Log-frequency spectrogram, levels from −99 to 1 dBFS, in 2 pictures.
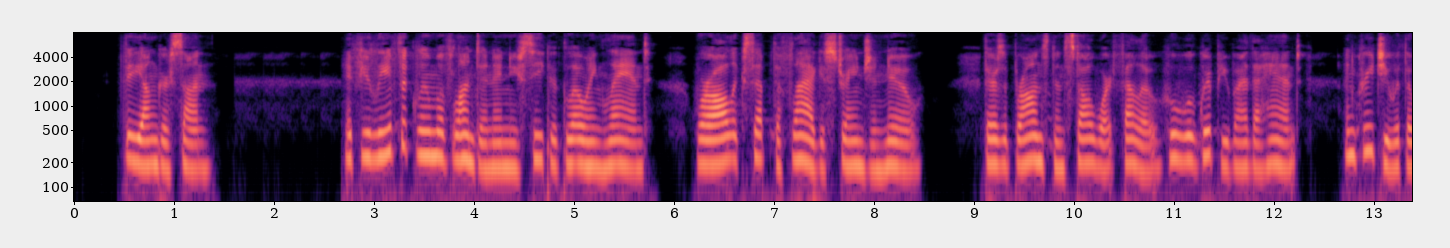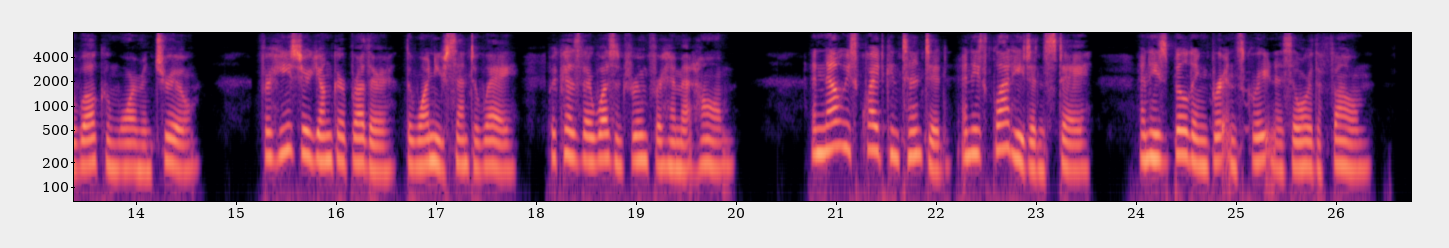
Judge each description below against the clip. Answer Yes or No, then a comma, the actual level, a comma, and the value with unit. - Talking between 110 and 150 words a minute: No, average, 190 wpm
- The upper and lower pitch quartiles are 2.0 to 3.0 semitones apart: No, average, 4.0 semitones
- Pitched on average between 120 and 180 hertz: No, high, 195 Hz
